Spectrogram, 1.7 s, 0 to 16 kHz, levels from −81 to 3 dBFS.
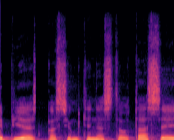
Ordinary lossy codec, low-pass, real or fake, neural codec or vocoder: AAC, 96 kbps; 14.4 kHz; real; none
